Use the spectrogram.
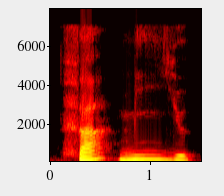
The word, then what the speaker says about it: famille: Famille. Quand je lis en marquant bien les syllabes, j'entends le E à la fin du mot.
